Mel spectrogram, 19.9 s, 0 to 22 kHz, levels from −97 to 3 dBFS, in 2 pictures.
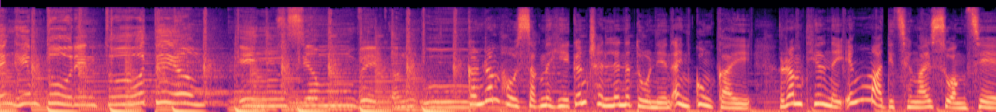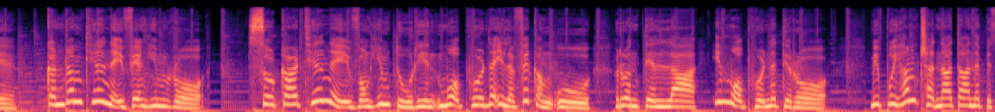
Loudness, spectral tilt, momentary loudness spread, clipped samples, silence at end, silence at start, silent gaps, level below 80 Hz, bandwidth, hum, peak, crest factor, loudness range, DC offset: -12 LUFS; -5.5 dB/octave; 5 LU; under 0.1%; 0 s; 0 s; none; -24 dBFS; 16 kHz; none; -2 dBFS; 10 dB; 2 LU; 0.4%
